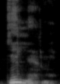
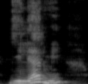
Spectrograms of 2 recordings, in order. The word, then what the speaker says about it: Guilherme: And in GUE, GUI, the letter U is silent, so it's going to be written but not pronounced.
